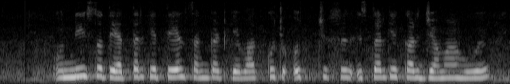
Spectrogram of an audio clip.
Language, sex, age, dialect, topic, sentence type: Hindi, female, 18-24, Kanauji Braj Bhasha, banking, statement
